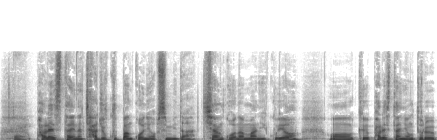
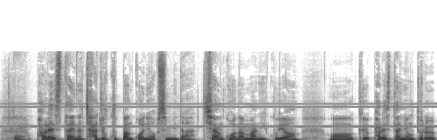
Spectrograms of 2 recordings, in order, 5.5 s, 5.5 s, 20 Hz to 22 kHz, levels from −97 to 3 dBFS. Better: first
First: none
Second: high-pitched whine; faint; throughout; 2 kHz, 20 dB below the speech

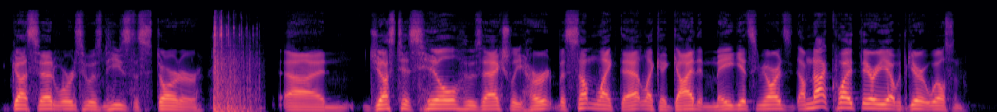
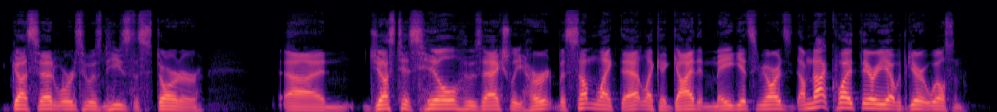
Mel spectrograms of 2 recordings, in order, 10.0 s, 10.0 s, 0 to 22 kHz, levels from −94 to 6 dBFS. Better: second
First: door banging; noticeable; at 2 s; peak 8 dB below the speech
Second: none

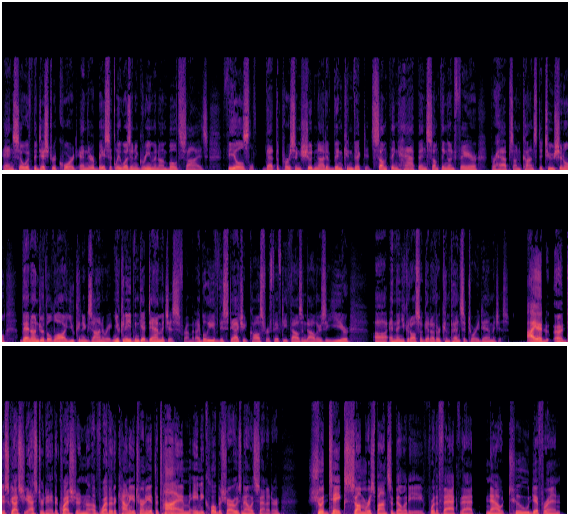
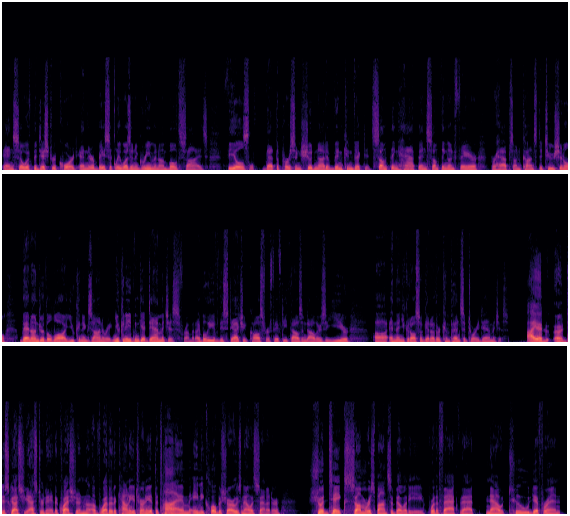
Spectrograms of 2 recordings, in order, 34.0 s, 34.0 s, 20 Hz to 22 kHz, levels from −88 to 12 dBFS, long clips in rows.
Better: first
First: none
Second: muffled; very; fading above 1.5 kHz

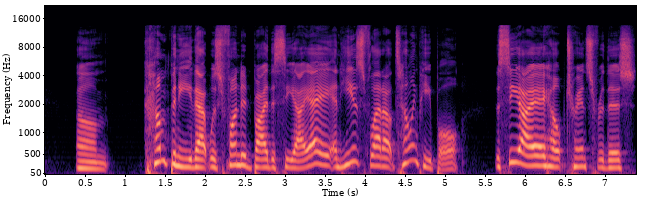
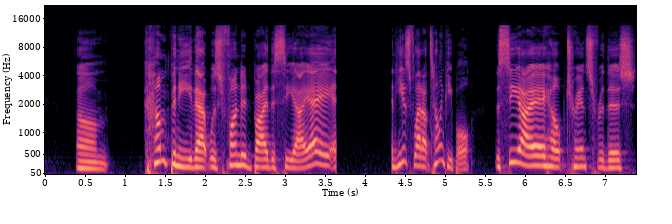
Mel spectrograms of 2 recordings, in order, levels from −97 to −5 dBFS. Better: first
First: none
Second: audio freezing; at 3.5 s for 0.5 s

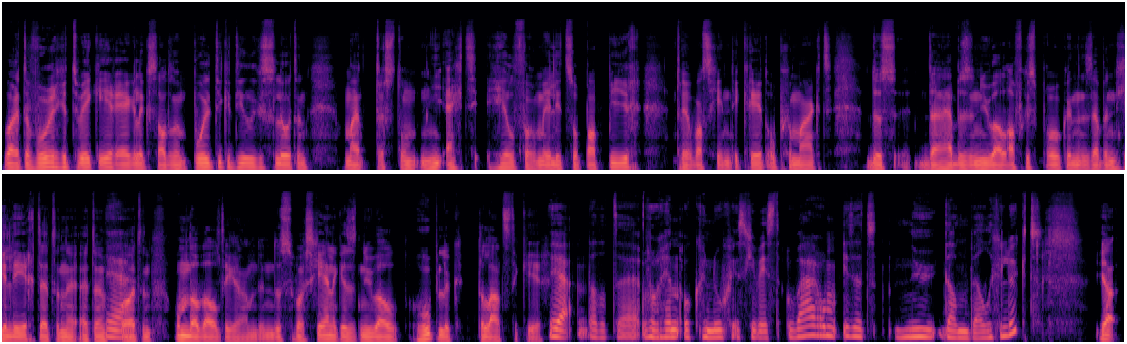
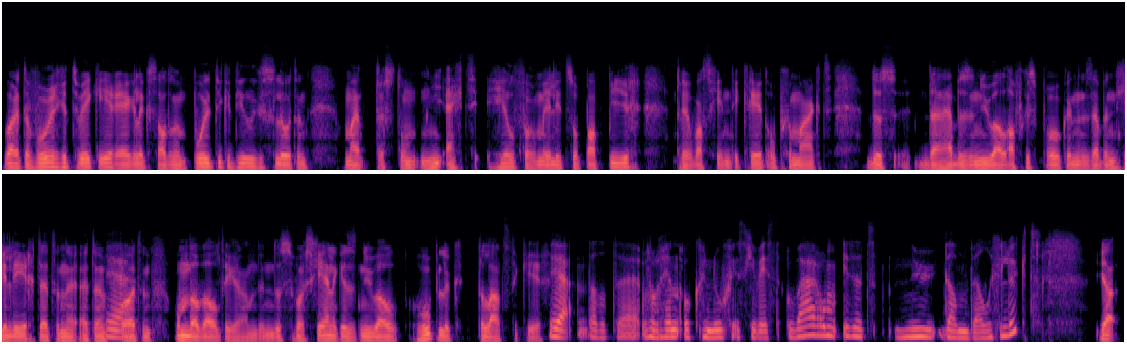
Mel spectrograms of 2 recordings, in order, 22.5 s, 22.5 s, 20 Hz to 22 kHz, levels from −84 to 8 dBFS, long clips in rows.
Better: first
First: none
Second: muffled; slightly; fading above 3.5 kHz

